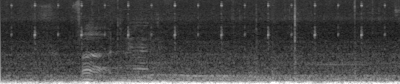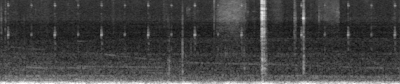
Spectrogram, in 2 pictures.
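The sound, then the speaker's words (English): Car turn signal indicators tick steadily inside a moving car, their faint, regular clicks running over a low engine and road rumble. “You can hear like five turn signals going on back and forth.”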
